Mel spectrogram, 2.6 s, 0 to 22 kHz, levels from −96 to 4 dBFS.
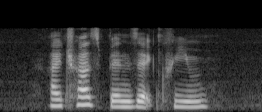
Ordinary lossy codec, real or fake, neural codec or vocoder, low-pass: none; real; none; none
